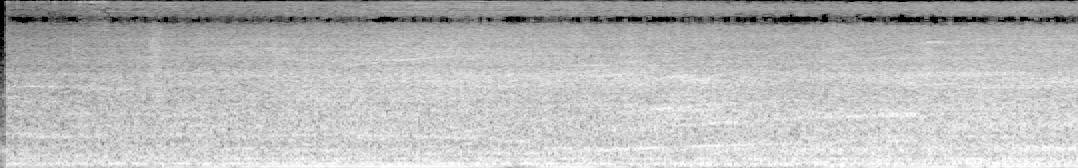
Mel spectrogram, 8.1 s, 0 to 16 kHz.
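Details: 2018 Honda Civic CVT after drum, shaft and belt replacement, car on lift in drive: smooth, even transmission hum with no whine, grind or knock; normal CVT operation, oil level not yet topped up.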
